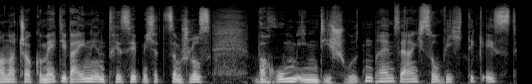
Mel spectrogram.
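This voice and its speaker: The recording is dry and close with no echo. A man with a medium pitch talks very fast, his pitch varying in an ordinary way. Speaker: radio news host. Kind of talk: radio political discussion.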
